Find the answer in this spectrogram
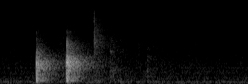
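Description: Two quick knocks of a wooden spoon about a third of a second apart, with a faint third tap after, as salsa is spooned from the bowl onto a taco.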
